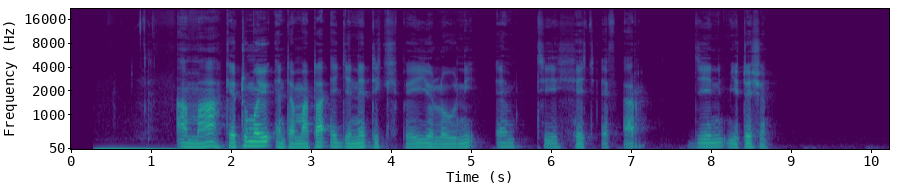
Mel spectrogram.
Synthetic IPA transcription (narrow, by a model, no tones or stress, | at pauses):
ʔamːaketːumajuʔɛntɛmataʔɛd͡ʒɛnetikpɛjjɔlowni | ɛmtʰihet͡ʃɛfaɾ | d͡ʒinmjuteʃɔn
